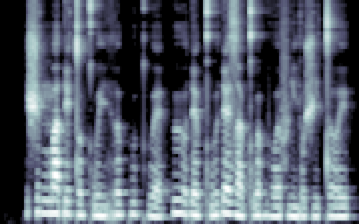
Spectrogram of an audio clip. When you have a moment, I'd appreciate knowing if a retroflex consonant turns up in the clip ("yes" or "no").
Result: no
